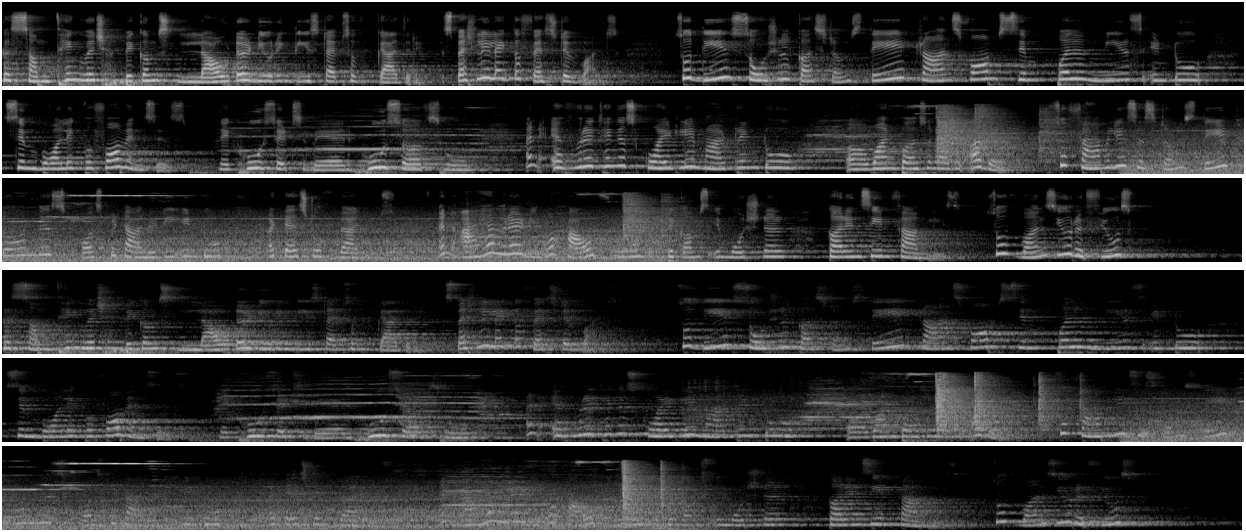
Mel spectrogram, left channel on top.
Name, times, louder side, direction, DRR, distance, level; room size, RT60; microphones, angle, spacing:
voice 1, 0.0-6.1 6.7-12.0 12.5-14.1 14.6-17.2 17.7-20.3 20.8-22.5 22.9-28.7 29.2-32.7 33.1-34.3 34.7-36.1, left 5 dB, 50° left, 11 dB, 0.3 m, -27 dB
sound 1, 14.6-17.5 19.3-19.6 20.0-22.5 22.7-23.3 24.8-26.7 29.0-31.9, right 11 dB, 65° right, 0.8 m, -24 dB
sound 2, 23.6-31.5, left 1 dB, 35° left, 1.0 m, -33 dB
11.5 x 10.5 x 2.6 m, 2.4 s
head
